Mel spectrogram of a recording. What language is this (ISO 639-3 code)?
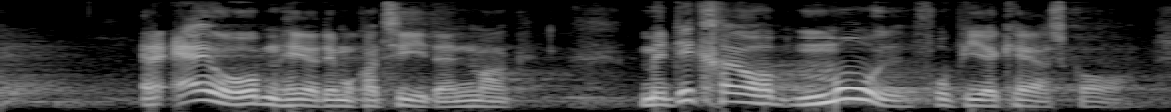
dan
